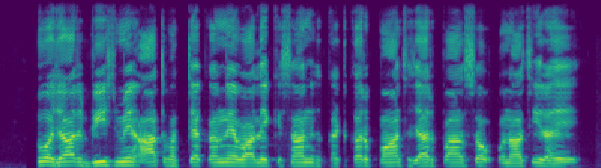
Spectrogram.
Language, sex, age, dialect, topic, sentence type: Hindi, male, 25-30, Awadhi Bundeli, agriculture, statement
